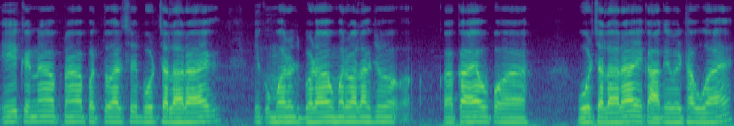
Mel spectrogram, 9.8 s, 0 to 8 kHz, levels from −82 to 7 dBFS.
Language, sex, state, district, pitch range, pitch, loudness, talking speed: Hindi, male, Gujarat, Valsad, 115-120 Hz, 115 Hz, -16 LUFS, 170 wpm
